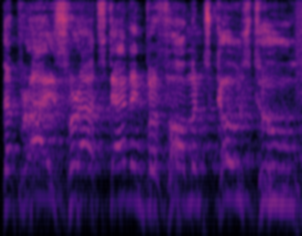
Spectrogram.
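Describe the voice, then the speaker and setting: Male game villain type: grandiose, theatrical official, bright and gravelly, speaking in a reverberant hall. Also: high-pitched, flat delivery, measured pace, faint music behind, exaggerated voice. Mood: pompous. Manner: pompous, grandiose, flamboyant. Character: pompous, theatrical male company official hosting awards. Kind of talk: ceremonial speech. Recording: echoey public-address hall reverb.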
